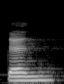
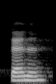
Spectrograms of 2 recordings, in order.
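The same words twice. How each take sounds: First: The syllable ends smoothly without any bounce. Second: The syllable ends with a bouncing echo release. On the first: The speaker calls it right. "the right pronunciation is ten" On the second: The speaker calls it wrong. "give qalqala at the end of pronunciation"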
